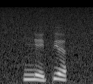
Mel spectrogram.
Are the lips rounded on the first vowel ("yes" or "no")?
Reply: no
